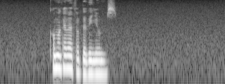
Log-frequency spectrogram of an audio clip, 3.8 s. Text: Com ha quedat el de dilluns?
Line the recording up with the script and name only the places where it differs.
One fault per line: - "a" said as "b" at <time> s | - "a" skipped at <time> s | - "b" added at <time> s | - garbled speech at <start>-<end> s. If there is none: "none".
none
